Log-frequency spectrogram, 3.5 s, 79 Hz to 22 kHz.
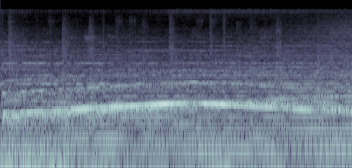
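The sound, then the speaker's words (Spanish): A wailing air raid siren in Israel at 11 pm on a Saturday night in 2023 holds a long, steady tone that slowly rises and eases back in pitch over a low background rumble, with no voices. “23 horas, alarmas.”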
